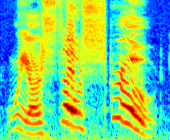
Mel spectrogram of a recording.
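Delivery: loud, high, slow drawn-out panic; panicked. Acted. Griffin under attack by the possessed pony, loud panic. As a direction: wail it as explosions hit. Spheres exploding around them.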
